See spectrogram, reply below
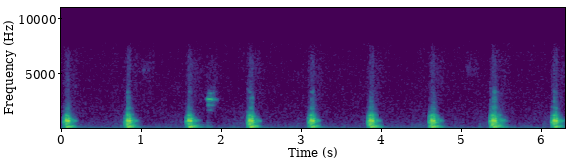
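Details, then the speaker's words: Short scratchy bursts with each heartbeat at about 79 a minute: pericardial friction rub, generally associated with pericarditis. "Quiero que noten que en cada latido eso como que raspase, ¿no? Eso, ese sonido es el frote pericárdico, ¿no? Y generalmente puede estar asociado a una pericarditis, ¿no?"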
